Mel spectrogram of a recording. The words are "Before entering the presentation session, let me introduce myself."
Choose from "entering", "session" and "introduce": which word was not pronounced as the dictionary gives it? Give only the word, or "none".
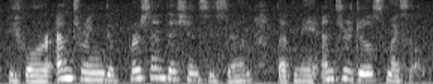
session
